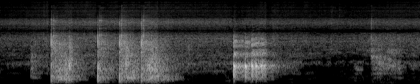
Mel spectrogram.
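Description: Green beans fry in oil in a pan and get stirred in a series of sharp scraping strokes, loud and close, over a steady faint sizzle.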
